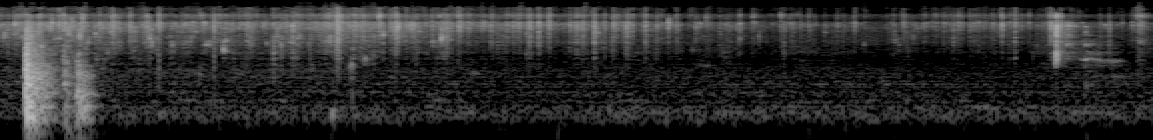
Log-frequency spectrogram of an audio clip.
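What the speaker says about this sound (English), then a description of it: "I'm going to add about half a cup of water" A short burst of water pouring into a pan at the start, then quiet dripping and faint sizzling that fade, with another brief splash near the end.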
